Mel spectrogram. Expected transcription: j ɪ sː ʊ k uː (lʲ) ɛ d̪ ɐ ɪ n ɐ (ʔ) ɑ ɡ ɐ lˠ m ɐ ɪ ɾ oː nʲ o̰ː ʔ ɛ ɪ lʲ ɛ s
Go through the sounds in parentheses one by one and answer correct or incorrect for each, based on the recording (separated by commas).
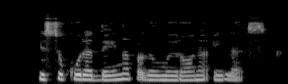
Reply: incorrect, incorrect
